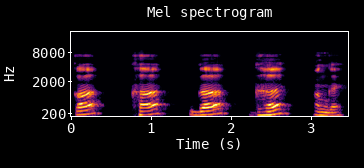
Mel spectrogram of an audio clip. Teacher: आपकी जीभ जो है ज्यादा एक्टिव नहीं है, आप गले से इसको जो है आप उच्चारण करेंगे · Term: क वर्ग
